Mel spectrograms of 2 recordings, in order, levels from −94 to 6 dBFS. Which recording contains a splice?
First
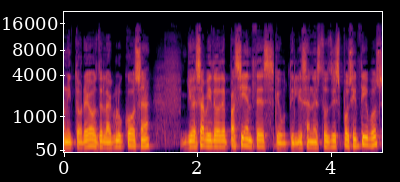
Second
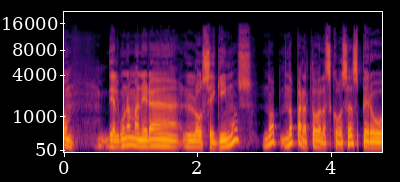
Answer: first; 2 cuts; at 1.7 s, 3.1 s

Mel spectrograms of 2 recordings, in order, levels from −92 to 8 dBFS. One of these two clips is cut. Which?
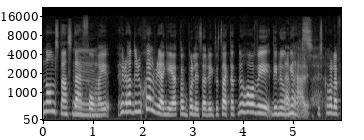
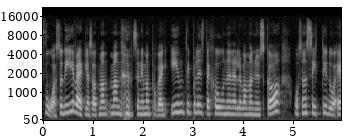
second; 1 cut; at 1.8 s

